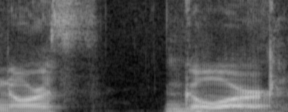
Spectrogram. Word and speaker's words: North Gower: Well, I live in North Gore. North Gower. It reads like Gower. We had a guy come. I did a show there one time at Marlborough Pub in North Gore.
